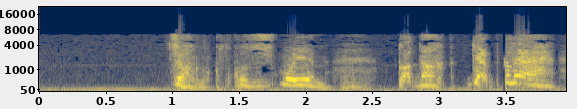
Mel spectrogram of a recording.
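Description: A man speaks tensely and loudly, close by.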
